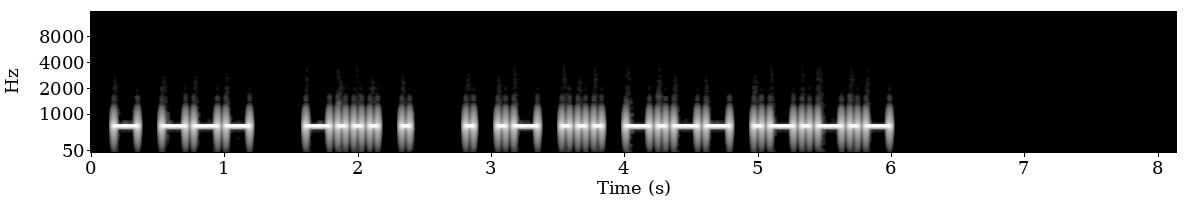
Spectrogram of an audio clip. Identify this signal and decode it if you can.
Morse code, heard as a keyed tone, about 20 wpm, 700 Hz. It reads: TO BE EASY.
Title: Sentences with 5-Word Phrases - 20wpm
